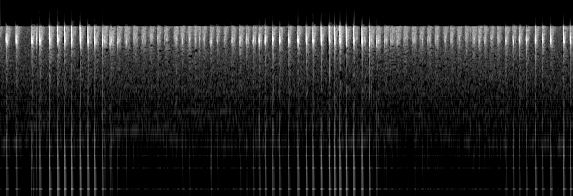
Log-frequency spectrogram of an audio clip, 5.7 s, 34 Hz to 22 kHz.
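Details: An Eastern bent-winged bat, recorded in 2020 by Korea's National Institute of Biological Resources, gives a fast, steady train of sharp, clicky pulses over a faint low hum.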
